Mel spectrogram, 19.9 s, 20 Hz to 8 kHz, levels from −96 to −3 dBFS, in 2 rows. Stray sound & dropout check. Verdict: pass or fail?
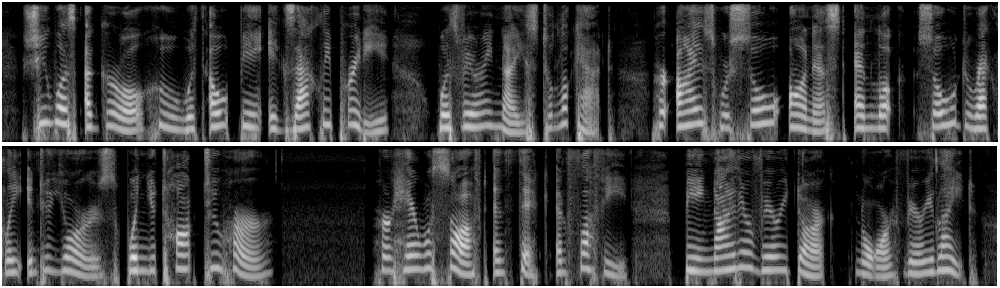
pass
